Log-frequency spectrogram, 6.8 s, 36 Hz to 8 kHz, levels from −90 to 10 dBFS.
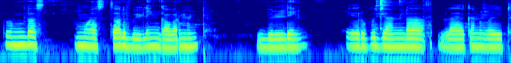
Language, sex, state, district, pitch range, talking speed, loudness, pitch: Telugu, male, Andhra Pradesh, Srikakulam, 140-155 Hz, 105 wpm, -37 LUFS, 150 Hz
